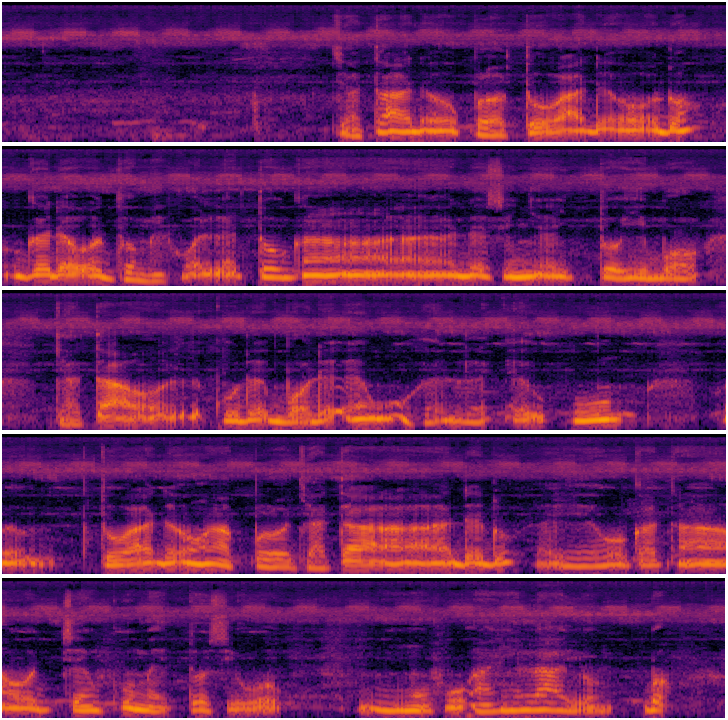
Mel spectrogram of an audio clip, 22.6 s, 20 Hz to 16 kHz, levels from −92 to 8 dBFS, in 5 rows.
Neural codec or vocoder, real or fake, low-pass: vocoder, 44.1 kHz, 128 mel bands every 512 samples, BigVGAN v2; fake; 14.4 kHz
